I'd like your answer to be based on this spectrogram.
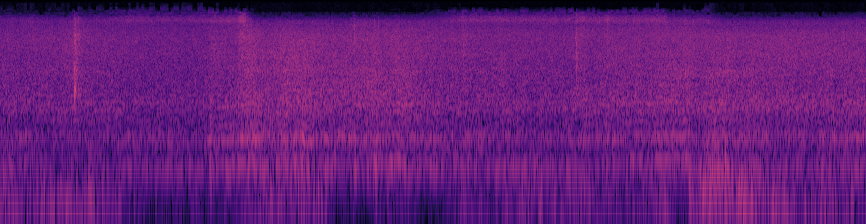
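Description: Dense honeybee buzzing around a busy hive during spring buildup, a continuous close droning hum with bees flying in and out, steady throughout with slight swells in loudness.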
